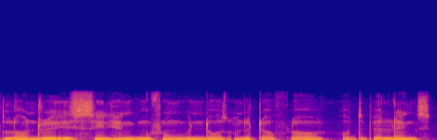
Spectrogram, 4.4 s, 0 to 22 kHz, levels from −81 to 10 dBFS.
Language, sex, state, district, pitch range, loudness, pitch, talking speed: English, female, Arunachal Pradesh, Lower Dibang Valley, 195-210 Hz, -16 LUFS, 200 Hz, 180 wpm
